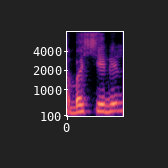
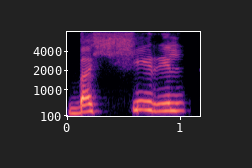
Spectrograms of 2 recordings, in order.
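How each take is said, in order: First: बशिरिल with a quick single श; loose, slack SH. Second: बशिरिल slowly with a held double श; firm doubled SH. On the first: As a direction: slide loosely over श in बशिरिल. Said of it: "ढीला ढाला नहीं पढ़ना". (बशिरिल, ढीला ढाला) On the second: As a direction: lean hard on श in बशिरिल. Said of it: "सख्ती से जोड़ना है". (बशिरिल, सख्ती से जोड़कर) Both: Shown as a demonstration.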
